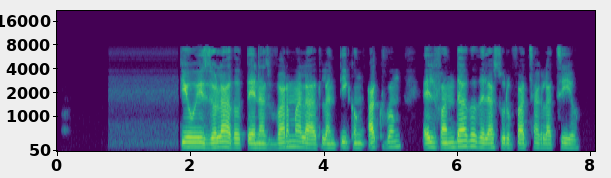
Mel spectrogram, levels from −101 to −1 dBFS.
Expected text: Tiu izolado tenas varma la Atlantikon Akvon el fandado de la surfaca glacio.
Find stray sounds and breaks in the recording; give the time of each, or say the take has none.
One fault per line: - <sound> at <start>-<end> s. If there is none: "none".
none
